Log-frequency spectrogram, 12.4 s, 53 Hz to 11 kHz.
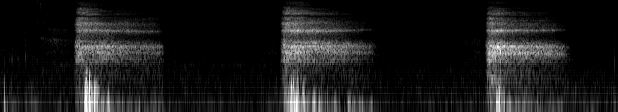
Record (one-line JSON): {"exhalation_length": "12.4 s", "exhalation_amplitude": 1562, "exhalation_signal_mean_std_ratio": 0.49, "survey_phase": "alpha (2021-03-01 to 2021-08-12)", "age": "45-64", "gender": "Male", "wearing_mask": "No", "symptom_cough_any": true, "symptom_shortness_of_breath": true, "symptom_fatigue": true, "symptom_headache": true, "symptom_onset": "3 days", "smoker_status": "Ex-smoker", "respiratory_condition_asthma": false, "respiratory_condition_other": false, "recruitment_source": "Test and Trace", "submission_delay": "2 days", "covid_test_result": "Positive", "covid_test_method": "RT-qPCR", "covid_ct_value": 23.4, "covid_ct_gene": "ORF1ab gene", "covid_ct_mean": 24.3, "covid_viral_load": "11000 copies/ml", "covid_viral_load_category": "Low viral load (10K-1M copies/ml)"}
